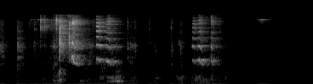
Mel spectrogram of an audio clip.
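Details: High, squeaky whines and yips come in a rapid, uneven string from Mez, a medium-sized male Mexican Hairless (Xoloitzcuintli), fading to one thin squeak at the end.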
